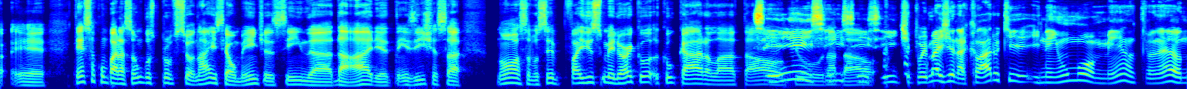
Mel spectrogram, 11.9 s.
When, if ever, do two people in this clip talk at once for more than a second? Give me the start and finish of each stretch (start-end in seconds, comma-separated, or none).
7.5-8.8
